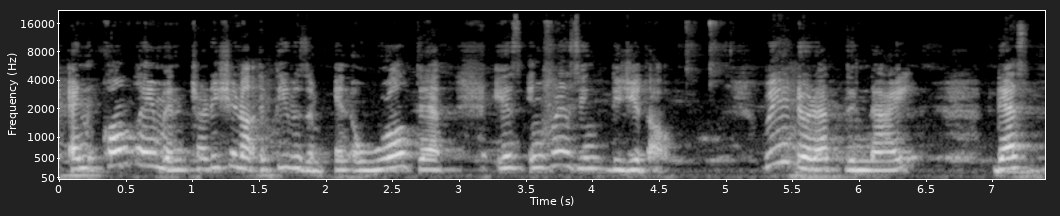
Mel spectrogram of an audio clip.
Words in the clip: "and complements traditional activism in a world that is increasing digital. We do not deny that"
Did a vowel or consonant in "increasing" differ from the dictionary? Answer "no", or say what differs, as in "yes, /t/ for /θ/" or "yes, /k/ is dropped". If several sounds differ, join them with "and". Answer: yes, /l/ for /ɹ/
